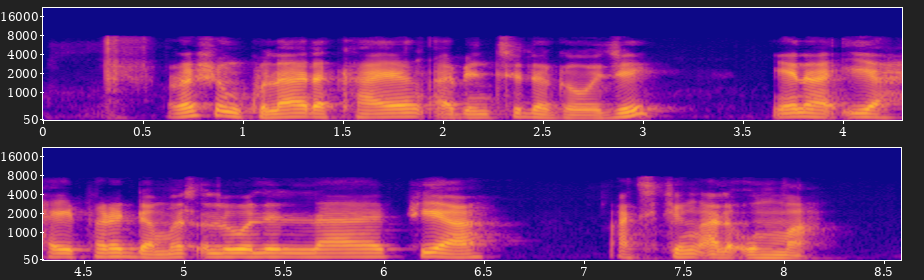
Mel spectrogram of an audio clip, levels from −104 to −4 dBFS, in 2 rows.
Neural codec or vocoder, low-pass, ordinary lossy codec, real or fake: codec, 16 kHz, 6 kbps, DAC; none; none; fake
